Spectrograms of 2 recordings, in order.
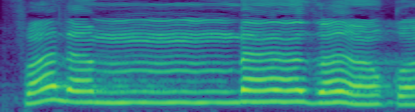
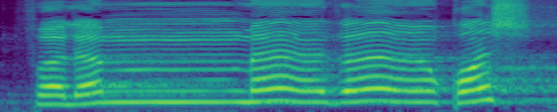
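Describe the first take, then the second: First: The q sound in dhaqa is said plainly. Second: The q sound in dhaqa is pressed harder. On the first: It is unclear whether one or two people tasted. The speaker calls it wrong. "Kalau kita baca seperti ini" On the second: Two people tasted the fruit. The speaker calls it right. "ditekan di qafnya seperti ini"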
